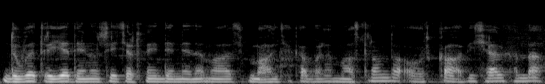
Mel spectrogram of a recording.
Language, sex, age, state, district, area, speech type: Dogri, male, 60+, Jammu and Kashmir, Udhampur, rural, spontaneous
